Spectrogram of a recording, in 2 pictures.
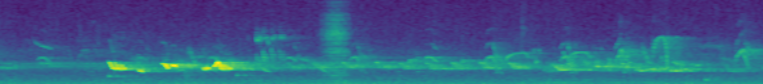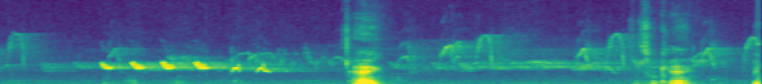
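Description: Faint bird chirps in a quiet background ambience, coming in short runs of quick calls. About eleven seconds in, a single short sound from a man's voice.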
